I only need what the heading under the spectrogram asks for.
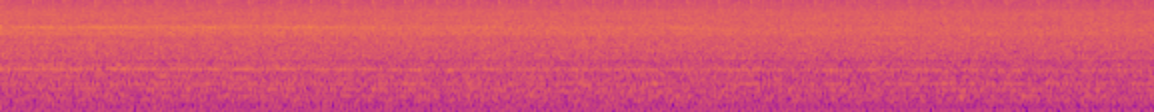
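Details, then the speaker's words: Replacement electric radiator cooling fan motors after swapping out noisy old ones, forced on with the AC, likely on low speed only; even, steady rushing of air with no rubbing, ticking or wobble, normal healthy fans. "They're on. I think they're only on low speed though. Oh yeah, that sounds a hell of a lot better."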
